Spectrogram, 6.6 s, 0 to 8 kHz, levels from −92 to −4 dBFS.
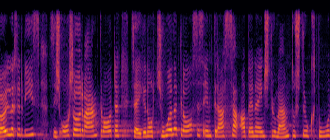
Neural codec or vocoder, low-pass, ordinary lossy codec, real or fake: codec, 16 kHz, 1 kbps, X-Codec, HuBERT features, trained on balanced general audio; 7.2 kHz; none; fake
